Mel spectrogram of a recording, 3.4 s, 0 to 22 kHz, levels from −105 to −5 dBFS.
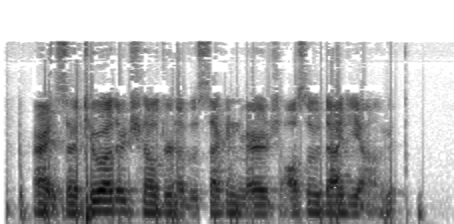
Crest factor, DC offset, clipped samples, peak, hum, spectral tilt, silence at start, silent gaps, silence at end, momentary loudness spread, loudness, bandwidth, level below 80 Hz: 16 dB; under 0.1%; under 0.1%; -2 dBFS; none; -5.5 dB/octave; 0.15 s; none; 0.25 s; 12 LU; -18 LUFS; 11.5 kHz; -38 dBFS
